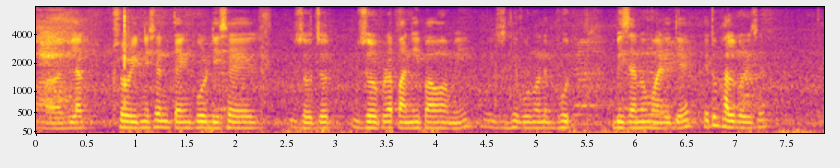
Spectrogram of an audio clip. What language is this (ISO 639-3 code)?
asm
